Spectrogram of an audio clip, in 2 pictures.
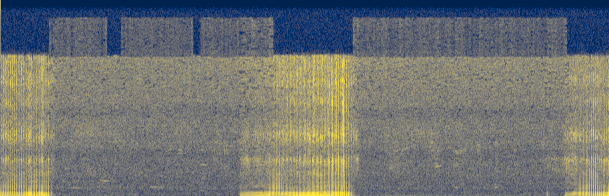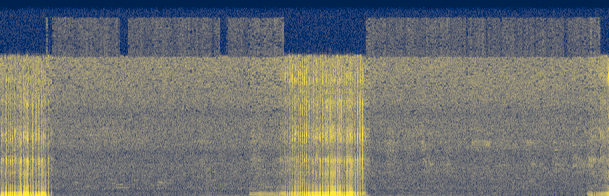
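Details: Loud snoring from a male house cat, said to be as loud as a freight train at times; three long, raspy, low inhalations about three seconds apart, with a faint hum in the quiet gaps.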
